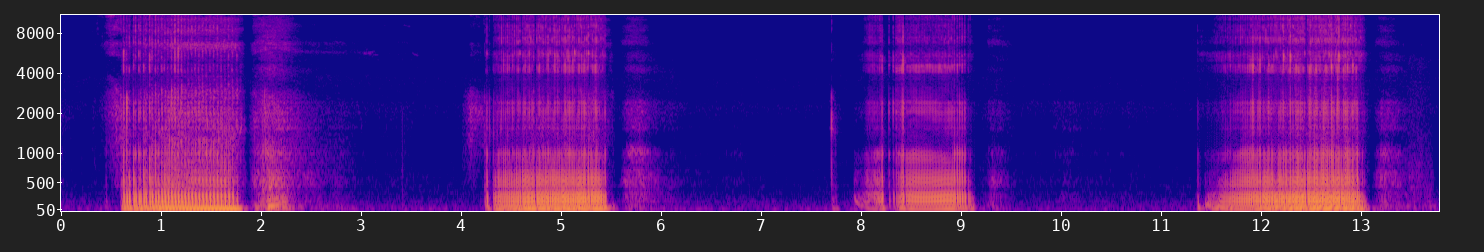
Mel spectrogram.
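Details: Adult man (husband) snoring: loud, deep rattling snores, four in about 14 seconds, each followed by a short softer breath with quiet pauses; heavy snoring.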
